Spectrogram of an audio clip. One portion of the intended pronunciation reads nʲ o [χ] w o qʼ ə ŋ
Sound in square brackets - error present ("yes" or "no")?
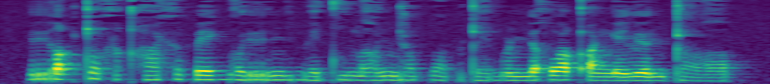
no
